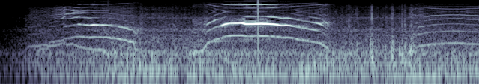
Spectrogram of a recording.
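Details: One-week-old newborn British Shorthair kittens, the first litter of a grey-white father and a white mother, mewing: three high, arched, harmonic cries, the middle one loudest and longest, the last trailing off softly, in a quiet room.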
